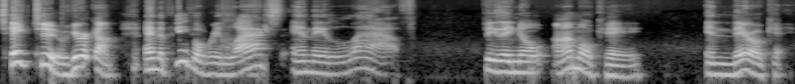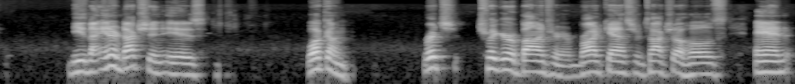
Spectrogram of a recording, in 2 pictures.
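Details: Adult man with a lifelong stutter, still tripping over words at times; stuttering.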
